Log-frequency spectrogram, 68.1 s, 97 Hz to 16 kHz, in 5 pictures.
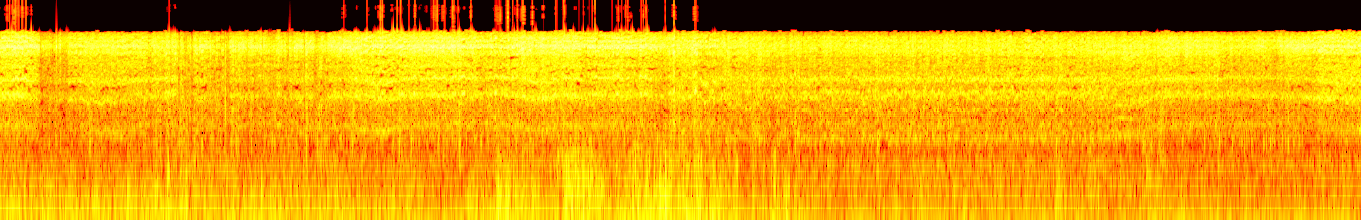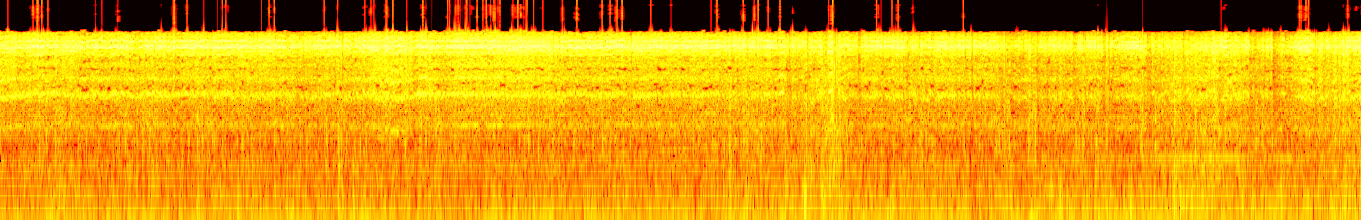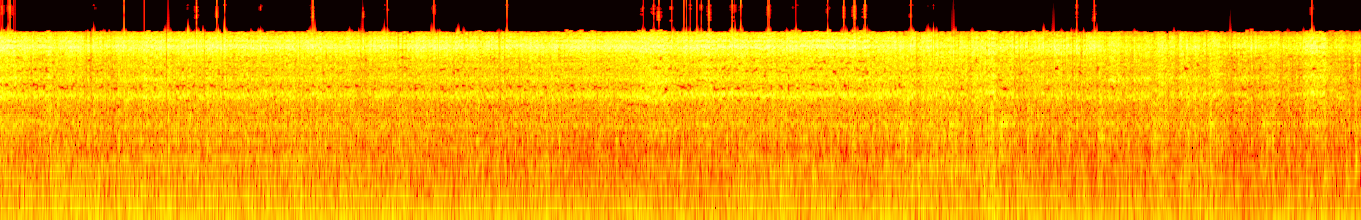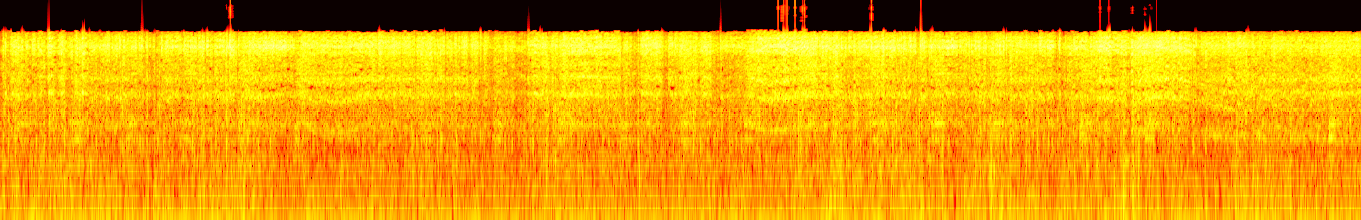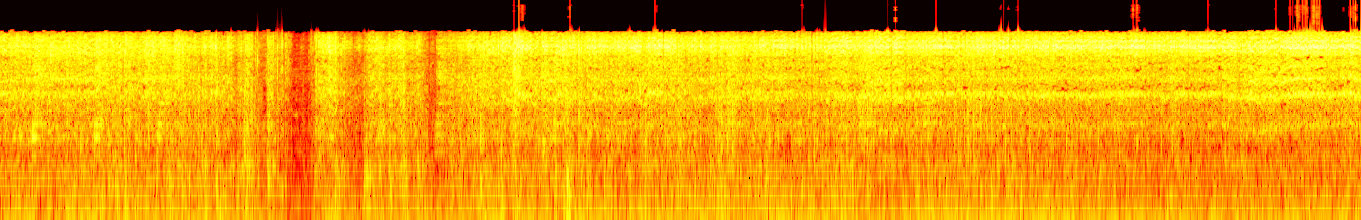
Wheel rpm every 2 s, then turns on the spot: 220, 230, 230, 220, 200, 200, 230, 230, 230, 230, 230, 230, 230, 230, 230, 230, 230, 230, 230, 230, 230, 230, 230, 230, 230, 230, 210, 200, 80, 100, 210, 220, 230, 230.
none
